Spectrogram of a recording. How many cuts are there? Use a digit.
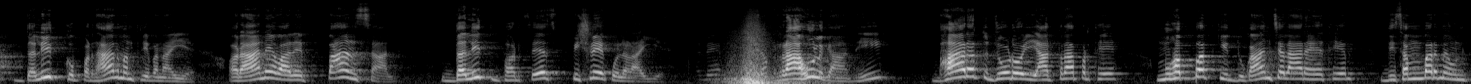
1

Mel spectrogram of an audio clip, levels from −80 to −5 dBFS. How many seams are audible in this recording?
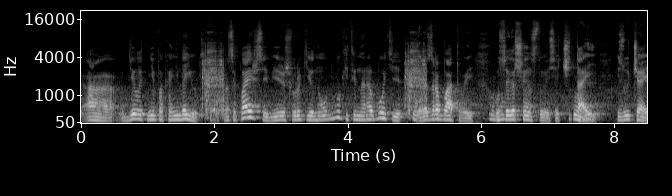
2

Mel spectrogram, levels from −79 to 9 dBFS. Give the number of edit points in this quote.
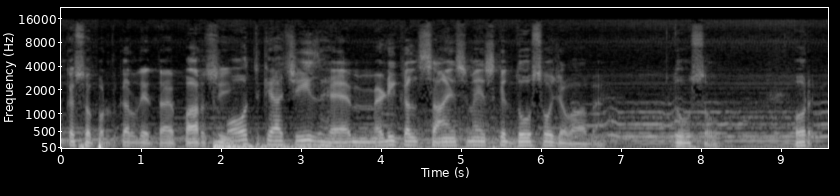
1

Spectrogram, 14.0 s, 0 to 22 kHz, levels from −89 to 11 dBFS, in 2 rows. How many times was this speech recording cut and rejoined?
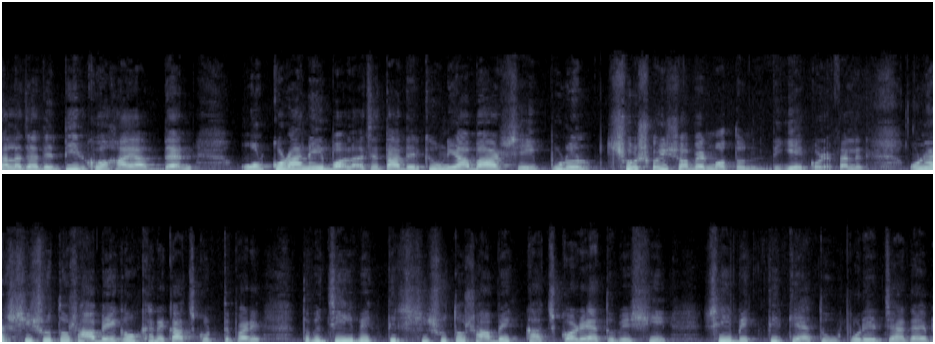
0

